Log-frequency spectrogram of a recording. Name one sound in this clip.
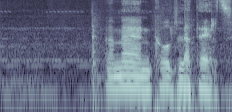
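A young man speaks quietly and close.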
